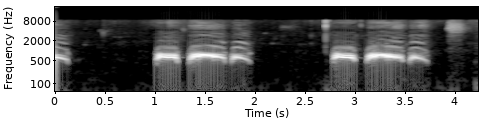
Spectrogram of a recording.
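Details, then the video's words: Spotted dove giving an unusual cooing call: two phrases of three low, hollow coos, the middle coo longest and loudest, the phrases about two seconds apart, with faint high ticks between them. "tiếng chim cu gáy Độc Lạ"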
